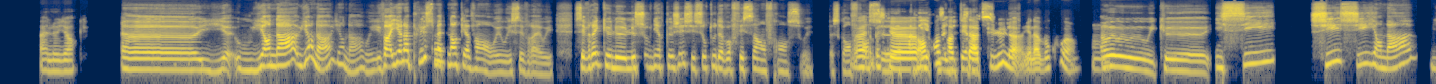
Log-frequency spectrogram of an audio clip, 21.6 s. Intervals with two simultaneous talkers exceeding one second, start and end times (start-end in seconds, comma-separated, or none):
12.7-14.9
